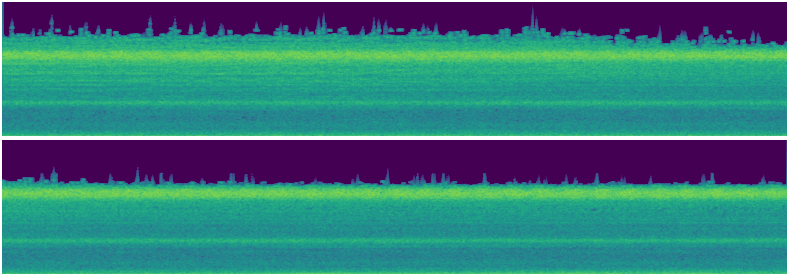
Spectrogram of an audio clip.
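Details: Many male cicadas singing to attract females at summer dusk in Georgia, USA: a relentless high, metallic whine with a lower buzzing layer, flat and continuous, above a soft low rumble.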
